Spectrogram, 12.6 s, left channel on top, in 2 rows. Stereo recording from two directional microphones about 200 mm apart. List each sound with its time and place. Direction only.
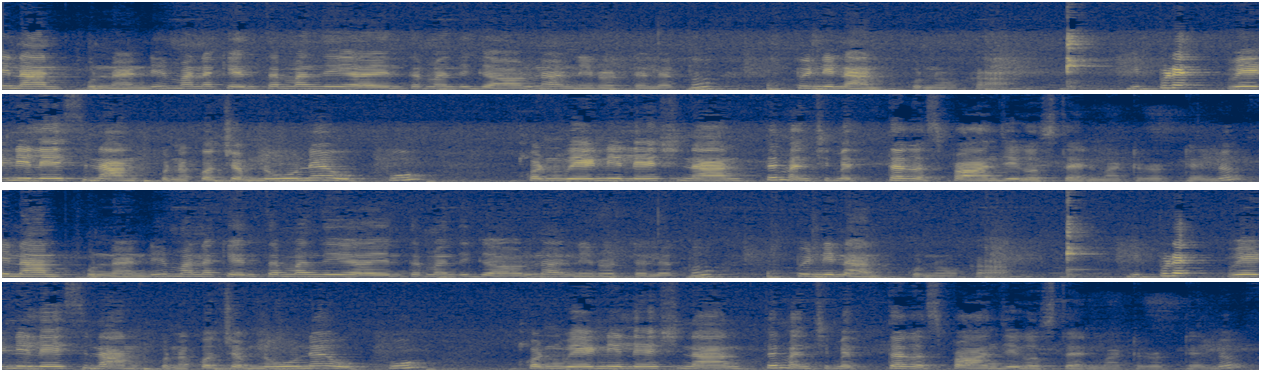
0.0 s a woman's voice: 30° right (ahead or behind)
5.8 s a woman's voice: 20° right (ahead or behind)
8.9 s a woman's voice: 20° right (ahead or behind); by 11.7 s centre (ahead or behind)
